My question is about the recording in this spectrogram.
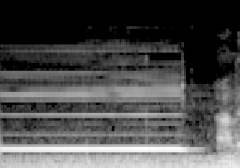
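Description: A car horn held in one long, steady, single-pitched blast that cuts off about a second and a half in, with a brief fading echo.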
